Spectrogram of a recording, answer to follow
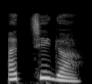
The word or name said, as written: ಅಚ್ಚುಗ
